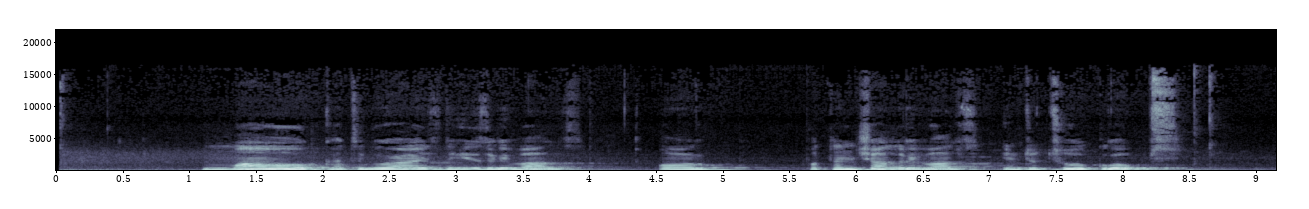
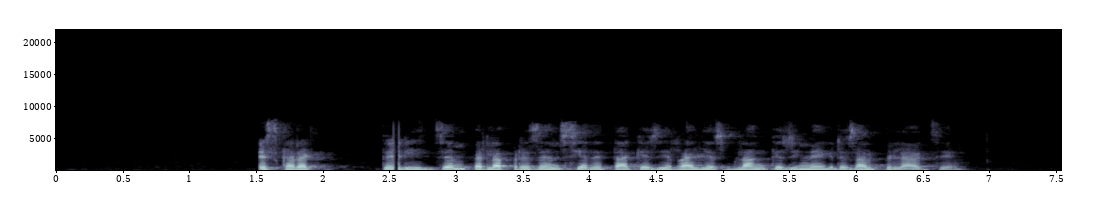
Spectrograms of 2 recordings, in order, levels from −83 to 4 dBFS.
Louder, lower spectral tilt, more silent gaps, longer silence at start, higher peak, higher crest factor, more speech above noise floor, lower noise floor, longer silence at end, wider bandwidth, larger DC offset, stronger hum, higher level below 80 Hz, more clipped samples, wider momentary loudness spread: first, -16 LUFS vs -22 LUFS; about the same, -7.5 dB/octave vs -7 dB/octave; neither; second, 0.05 s vs 1.5 s; first, 0 dBFS vs -4 dBFS; about the same, 16 dB vs 20 dB; second, 29 dB vs 56 dB; second, -43 dBFS vs -77 dBFS; second, 0.6 s vs 0.75 s; first, 16.5 kHz vs 7.8 kHz; neither; neither; first, -40 dBFS vs -64 dBFS; neither; first, 13 LU vs 7 LU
